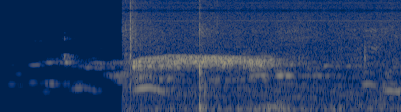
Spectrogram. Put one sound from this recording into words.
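A volleyball thumps as a player hits it.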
